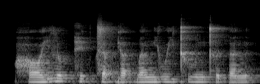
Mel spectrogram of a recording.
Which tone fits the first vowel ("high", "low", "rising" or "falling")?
rising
